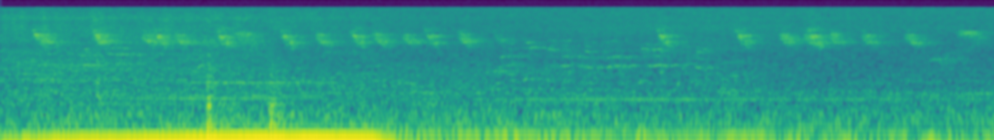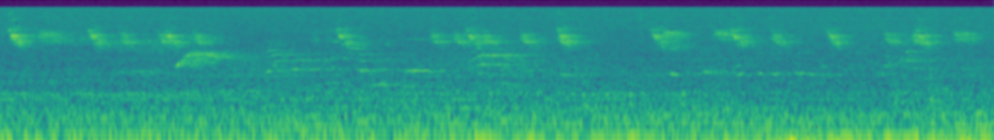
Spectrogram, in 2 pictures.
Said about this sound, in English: You can hear the harmony of the birds chirping, and it has a beautiful, powerful effect on us. So enjoy.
